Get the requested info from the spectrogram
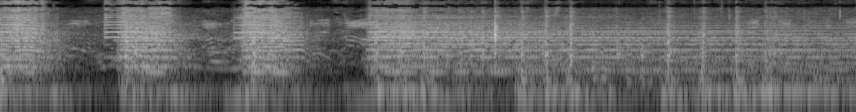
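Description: Marching band's brass and drum line playing: three loud accented chords about a second apart, then a long held chord with drums beating under it.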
